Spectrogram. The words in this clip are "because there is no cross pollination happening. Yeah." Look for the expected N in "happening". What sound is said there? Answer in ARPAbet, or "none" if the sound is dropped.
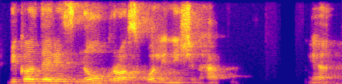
none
